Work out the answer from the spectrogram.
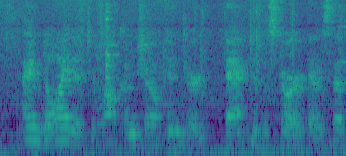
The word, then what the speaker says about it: Finder: It is Finder. It is. Rhymes with Tinder and Cinder.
